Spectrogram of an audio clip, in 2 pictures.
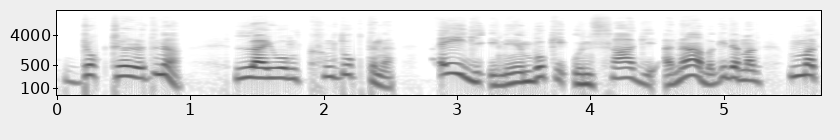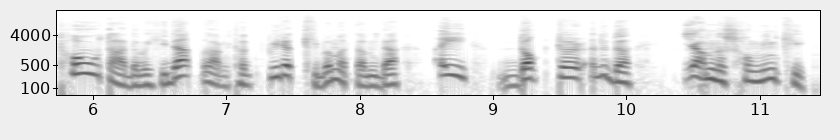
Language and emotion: Manipuri, angry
